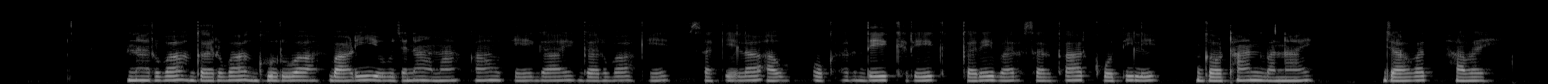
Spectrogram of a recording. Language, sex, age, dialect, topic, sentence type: Chhattisgarhi, female, 25-30, Eastern, agriculture, statement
